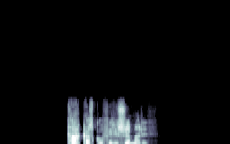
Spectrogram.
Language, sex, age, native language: Icelandic, male, 60-69, Icelandic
